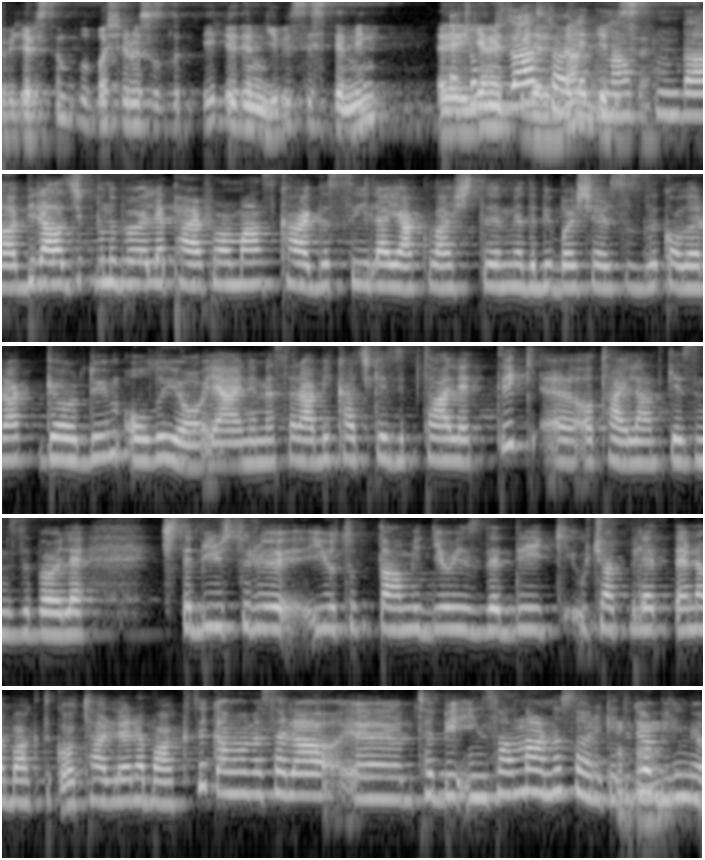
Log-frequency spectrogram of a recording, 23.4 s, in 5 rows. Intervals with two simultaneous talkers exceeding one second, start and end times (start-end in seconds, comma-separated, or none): 3.0-4.3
